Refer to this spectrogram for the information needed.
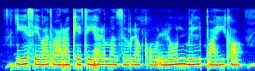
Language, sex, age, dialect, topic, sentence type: Chhattisgarhi, female, 18-24, Eastern, banking, question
